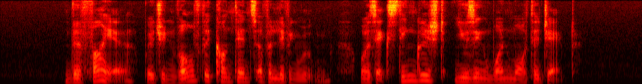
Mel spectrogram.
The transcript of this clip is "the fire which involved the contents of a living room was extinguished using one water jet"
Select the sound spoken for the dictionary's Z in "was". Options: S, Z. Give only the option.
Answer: Z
